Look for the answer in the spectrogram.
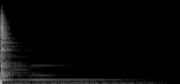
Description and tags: This is a mallet hitting a cheese grater.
